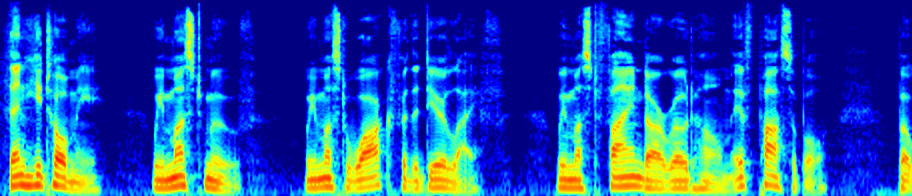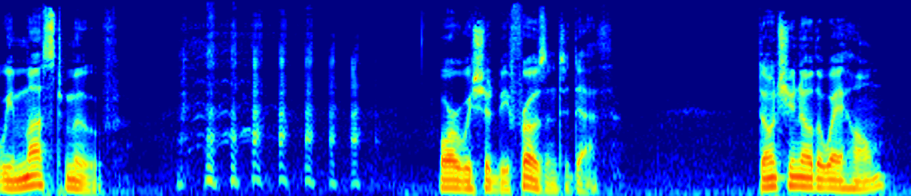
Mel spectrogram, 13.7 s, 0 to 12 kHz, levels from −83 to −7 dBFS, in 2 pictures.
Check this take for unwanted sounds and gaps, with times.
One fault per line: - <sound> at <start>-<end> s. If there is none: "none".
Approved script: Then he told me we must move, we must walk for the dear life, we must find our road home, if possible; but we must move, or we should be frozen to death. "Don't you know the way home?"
- laugh at 8.1-9.7 s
